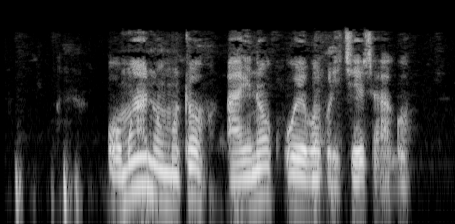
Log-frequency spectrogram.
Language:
Ganda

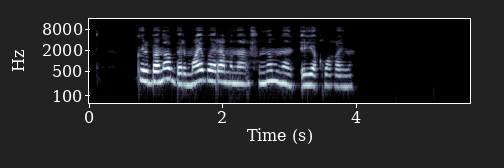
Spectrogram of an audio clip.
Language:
Bashkir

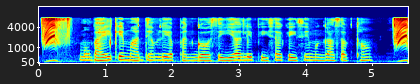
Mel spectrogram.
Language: Chhattisgarhi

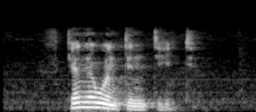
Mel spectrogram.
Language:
Kabyle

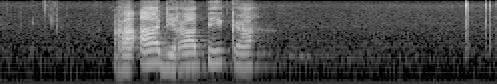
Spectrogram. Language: Northern Sotho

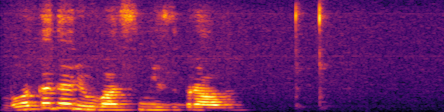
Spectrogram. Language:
Russian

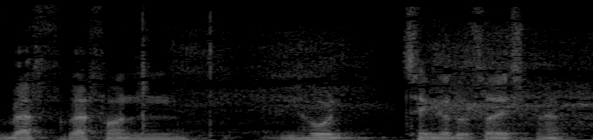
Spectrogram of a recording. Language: Danish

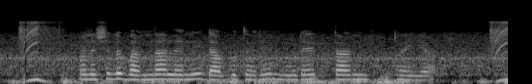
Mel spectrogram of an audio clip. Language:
Telugu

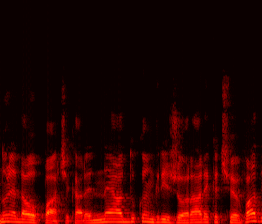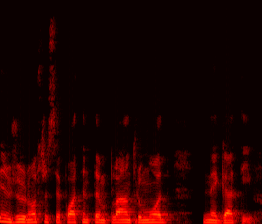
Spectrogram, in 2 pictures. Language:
Romanian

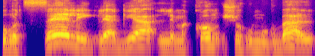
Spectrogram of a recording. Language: Hebrew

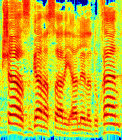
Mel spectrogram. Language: Hebrew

